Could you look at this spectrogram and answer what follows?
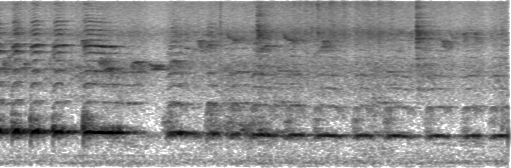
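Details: Zebra dove cooing against a noisy background: a few quick stuttered notes, then a long wavering series of coos with faint clicks and rustles throughout. Sung to encourage other birds to call.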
